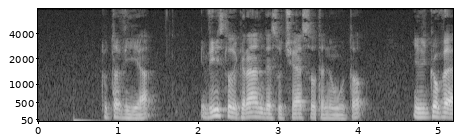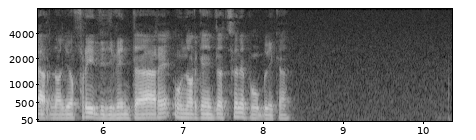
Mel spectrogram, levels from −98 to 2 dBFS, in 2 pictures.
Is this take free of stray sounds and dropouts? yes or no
yes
